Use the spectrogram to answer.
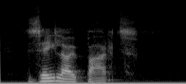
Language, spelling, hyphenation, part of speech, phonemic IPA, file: Dutch, zeeluipaard, zee‧lui‧paard, noun, /ˈzeːˌlœy̯.paːrt/, Nl-zeeluipaard.ogg
- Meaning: leopard seal, sea leopard, Hydrurga leptonyx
